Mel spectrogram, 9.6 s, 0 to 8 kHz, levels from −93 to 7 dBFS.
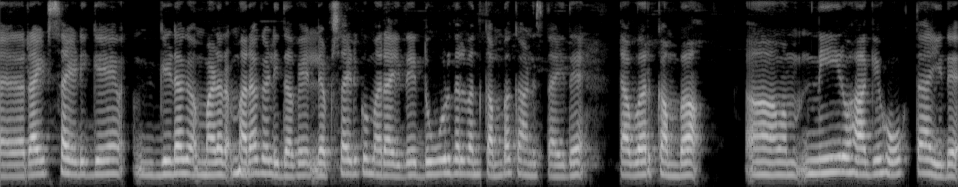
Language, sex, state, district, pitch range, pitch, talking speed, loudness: Kannada, female, Karnataka, Shimoga, 200-220 Hz, 205 Hz, 140 wpm, -23 LUFS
